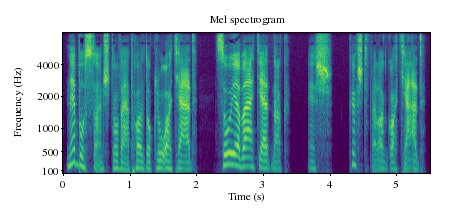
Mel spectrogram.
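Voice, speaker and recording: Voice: mid-range voice, expressive, gravelly, no echo, studio quality. A reader voicing a dying old miserly Scotsman. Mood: mocking. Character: dying old miserly Scottish father, gruff and scornful. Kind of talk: rhymed story reading.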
